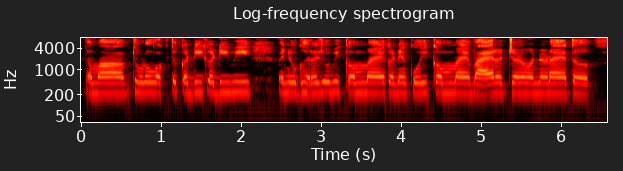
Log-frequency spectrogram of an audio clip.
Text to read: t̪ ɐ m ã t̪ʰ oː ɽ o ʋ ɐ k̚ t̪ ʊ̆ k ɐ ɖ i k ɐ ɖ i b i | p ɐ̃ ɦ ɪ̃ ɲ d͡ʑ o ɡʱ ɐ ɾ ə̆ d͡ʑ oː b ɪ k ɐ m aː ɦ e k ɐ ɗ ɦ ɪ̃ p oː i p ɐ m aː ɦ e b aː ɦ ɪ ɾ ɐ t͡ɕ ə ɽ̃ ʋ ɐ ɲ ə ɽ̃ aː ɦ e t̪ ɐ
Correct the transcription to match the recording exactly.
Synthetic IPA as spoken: t̪ ɐ m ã t̪ʰ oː ɽ o ʋ ɐ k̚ t̪ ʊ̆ k ɐ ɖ i k ɐ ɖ i b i | p ɐ̃ ɦ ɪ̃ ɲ d͡ʑ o ɡʱ ɐ ɾ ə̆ d͡ʑ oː b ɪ k ɐ m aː ɦ e k ɐ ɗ ɦ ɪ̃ k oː i k ɐ m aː ɦ e b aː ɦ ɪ ɾ ɐ t͡ɕ ə ɽ̃ ʋ ɐ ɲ ə ɽ̃ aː ɦ e t̪ ɐ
